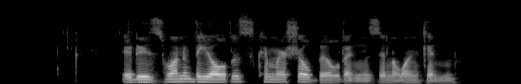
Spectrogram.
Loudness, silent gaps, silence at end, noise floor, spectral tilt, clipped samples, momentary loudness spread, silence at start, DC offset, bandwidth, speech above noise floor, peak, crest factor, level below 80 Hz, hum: -24 LUFS; none; 0.65 s; -72 dBFS; -6 dB/octave; under 0.1%; 13 LU; 1.25 s; under 0.1%; 10 kHz; 49 dB; -6 dBFS; 20 dB; -62 dBFS; none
